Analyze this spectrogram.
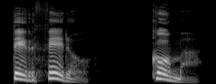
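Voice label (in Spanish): tercero coma, Spanish, female; mekanta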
